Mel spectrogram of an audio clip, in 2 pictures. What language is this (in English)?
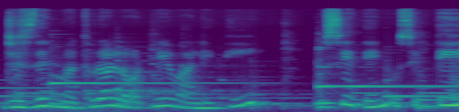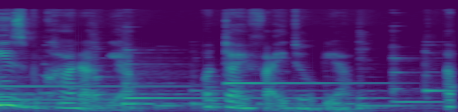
Hindi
